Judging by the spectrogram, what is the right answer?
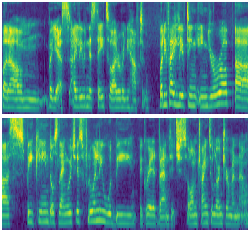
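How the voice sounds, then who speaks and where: A woman with a Spanish accent, at medium pitch with ordinary pitch variation, at a fairly quick pace with hardly any pauses. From Cuba. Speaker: opera singer. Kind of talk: casual chat.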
